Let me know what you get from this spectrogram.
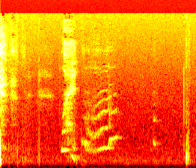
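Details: A domestic cat makes weird noises indoors: a sharp burst, then a wavering, rising and falling harmonic trill lasting about a second, followed by a faint short chirp and a soft click.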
